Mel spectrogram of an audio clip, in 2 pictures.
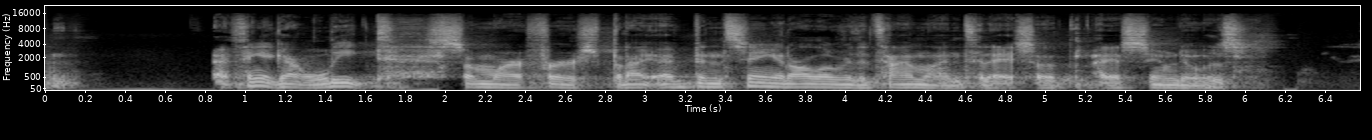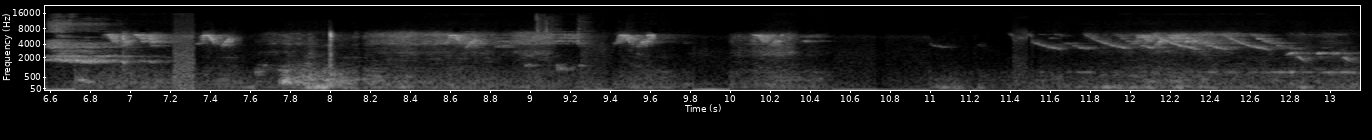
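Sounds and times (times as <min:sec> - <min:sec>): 
speech: 0:00.8 - 0:06.8
birds chirping outdoors: 0:02.8 - 0:13.1.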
